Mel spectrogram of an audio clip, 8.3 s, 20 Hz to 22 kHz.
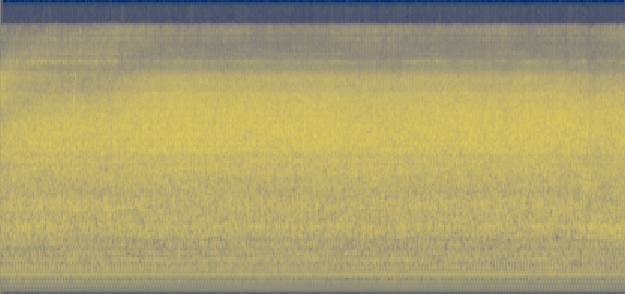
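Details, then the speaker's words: Honda HR173 petrol mower sent in as a non-runner with evaporated fuel, started on fresh fuel: steady, even engine note with no misses or surging, holding speed cleanly; normal running. Self-drive handle missing, drive untested. "it's a runner we've had a bit of a touch really all these mowers with a bit of fresh fuel in them they've actually all gone on to start up"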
